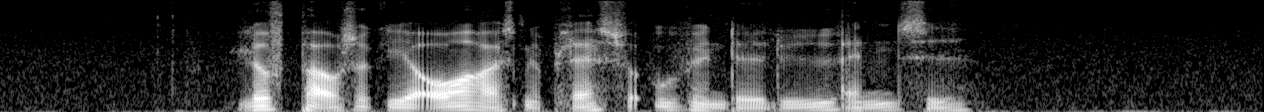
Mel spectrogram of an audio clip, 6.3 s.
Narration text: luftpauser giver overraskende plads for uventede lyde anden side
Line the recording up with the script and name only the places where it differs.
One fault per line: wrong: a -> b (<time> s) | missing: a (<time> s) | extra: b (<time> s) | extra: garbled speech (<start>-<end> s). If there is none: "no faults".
no faults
